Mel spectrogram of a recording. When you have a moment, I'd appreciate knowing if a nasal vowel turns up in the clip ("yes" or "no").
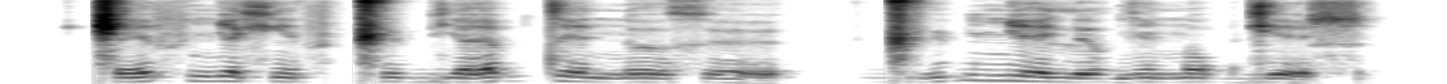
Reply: yes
